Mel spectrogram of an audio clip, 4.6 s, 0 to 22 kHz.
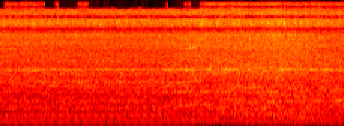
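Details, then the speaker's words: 2009 BMW 328i at idle: loud constant rush of cooling fans at full speed drowning the idle, a failsafe from the failed electric water pump (codes for pump shut-off and speed difference, no check-engine light); pump and thermostat to be replaced. "there it [Music] is fans are running at a full speed all right I'm going to shut this [Music] off"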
